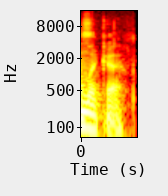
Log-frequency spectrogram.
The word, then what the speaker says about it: Zimlicka: Zimlicka, is that how you say it? Zemlica.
